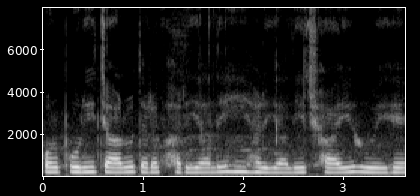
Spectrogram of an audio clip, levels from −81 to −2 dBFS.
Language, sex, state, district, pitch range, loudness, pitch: Hindi, female, Arunachal Pradesh, Lower Dibang Valley, 215-230 Hz, -19 LUFS, 215 Hz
